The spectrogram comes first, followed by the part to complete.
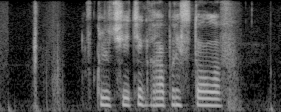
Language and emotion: Russian, neutral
